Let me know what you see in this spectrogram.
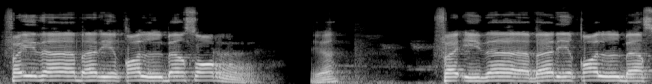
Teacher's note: RO di akhir kata itu harus tebal harus tebal karena huruf sebelumnya itu fathah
